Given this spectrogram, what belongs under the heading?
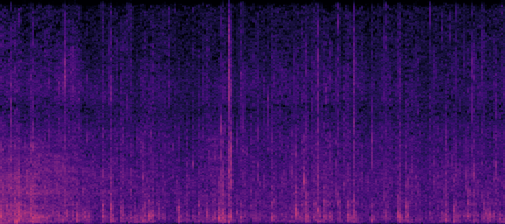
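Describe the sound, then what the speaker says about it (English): Rain patters steadily on the roof and walls of a hunting shoot house during an afternoon muzzleloader hunt, a dense, continuous crackle of drops with no pauses and no voices. "we have a little rain problem"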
